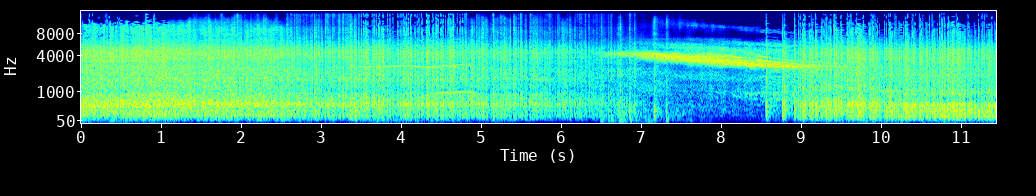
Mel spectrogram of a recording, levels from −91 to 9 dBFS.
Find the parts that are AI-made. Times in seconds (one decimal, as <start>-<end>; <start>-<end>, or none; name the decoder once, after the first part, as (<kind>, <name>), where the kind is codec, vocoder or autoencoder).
1.1-3.5 (autoencoder, DAC-VAE); 4.8-8.5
